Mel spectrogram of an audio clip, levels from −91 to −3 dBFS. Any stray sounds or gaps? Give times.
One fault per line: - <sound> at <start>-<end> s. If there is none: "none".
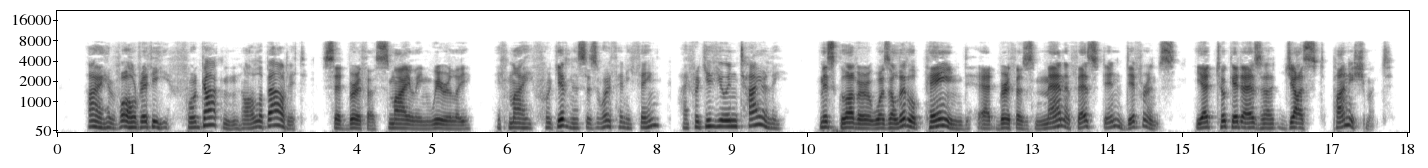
none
